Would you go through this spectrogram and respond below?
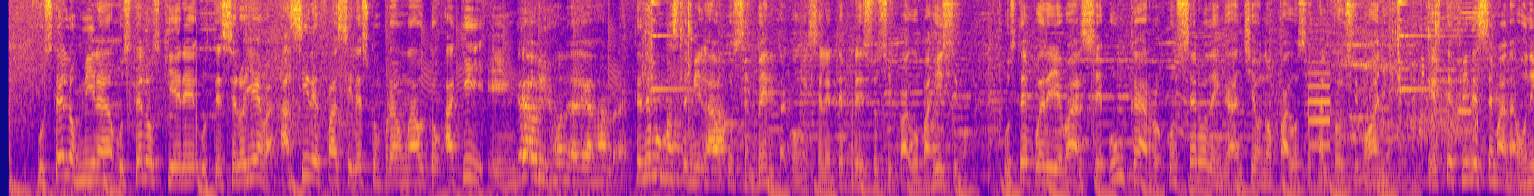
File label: Radio 60sec; Goudy Honda; Labor Day Sales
